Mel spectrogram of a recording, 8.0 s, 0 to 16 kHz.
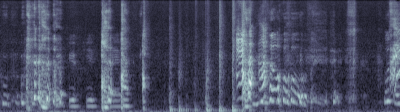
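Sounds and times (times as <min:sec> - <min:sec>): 
several sharp coughs: 0:00.5 - 0:01.3, 0:02.0 - 0:03.0, 0:04.7 - 0:05.4
laughter: 0:05.0 - 0:06.9.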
